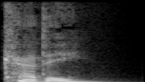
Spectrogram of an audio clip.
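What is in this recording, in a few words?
"caddy", British English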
